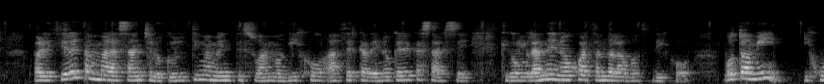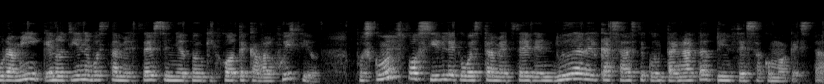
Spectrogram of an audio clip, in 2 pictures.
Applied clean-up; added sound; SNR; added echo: neural separator model SepFormer DNS4.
